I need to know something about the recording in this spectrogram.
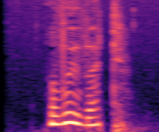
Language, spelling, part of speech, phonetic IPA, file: Russian, вывод, noun, [ˈvɨvət], Ru-вывод.ogg
- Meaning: 1. withdrawal 2. conclusion, takeaway, inference, deduction 3. derivation 4. outlet, leading-out wire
